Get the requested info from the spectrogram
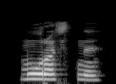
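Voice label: "мурӧстны", Komi, female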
